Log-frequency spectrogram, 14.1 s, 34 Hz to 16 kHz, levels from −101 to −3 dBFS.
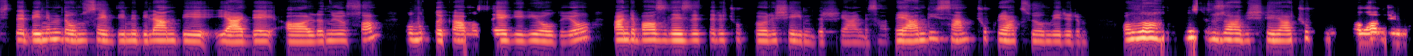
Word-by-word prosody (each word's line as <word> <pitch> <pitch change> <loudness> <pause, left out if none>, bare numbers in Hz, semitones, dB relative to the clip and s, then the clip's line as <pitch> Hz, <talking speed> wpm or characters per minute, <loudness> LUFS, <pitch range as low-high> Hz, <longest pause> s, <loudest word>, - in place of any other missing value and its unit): İşte, 205 -1 -6
benim 210 +3 +2
de - - -1
onu 195 0 0
sevdiğimi 190 -1 -4
bilen 195 0 +2
bir 180 -2 -2
yerde 175 0 +2
ağırlanıyorsam 190 - -2 0.2
o 210 - -5
mutlaka 200 -3 0
masaya 190 +1 -1
geliyor 185 0 -3
oluyor. 175 +9 -3 0.2
Ben 210 0 +5
de 205 -1 -4
bazı 205 -1 +2
lezzetlere 200 0 -1
çok, 210 -1 -24
böyle, 190 0 -3
şeyimdir, 175 -5 -10
yani, 165 0 -12
mesela 170 +3 -20
beğendiysem 205 +2 -1
çok 240 -2 -17
reaksiyon 185 -2 -4
veririm. 175 -1 -9 0.3
"Allah'ım 240 +2 +7 0.2
nasıl 260 -2 +1
güzel 210 -2 0
bir 195 - -12
şey 195 0 -4
ya! 190 0 0
Çok 250 +4 -9
iyi." 210 0 -21 0.2
falan 205 +4 +8
diye 410 -1 0
195 Hz, 155 wpm, -24 LUFS, 185-210 Hz, 0.3 s, falan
